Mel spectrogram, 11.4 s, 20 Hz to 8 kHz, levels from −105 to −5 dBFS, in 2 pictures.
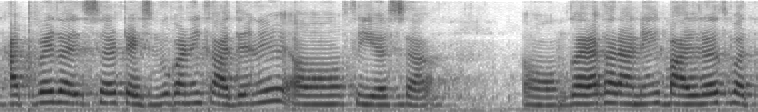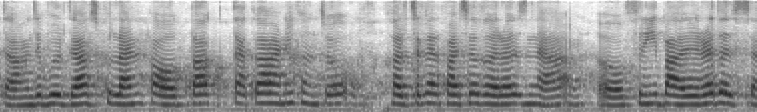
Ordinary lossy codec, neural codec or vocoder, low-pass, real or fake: none; codec, 16 kHz, 4.8 kbps, FACodec; none; fake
